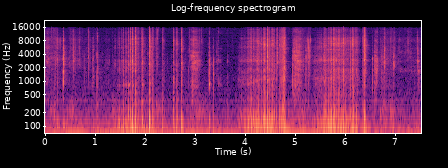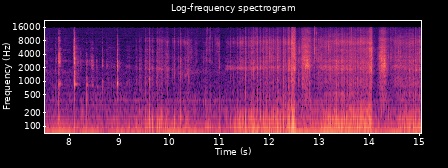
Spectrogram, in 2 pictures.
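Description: A flat metal blade shaves curls and chunks off the edge of a palm-sized rectangular bar of dry, solid yellow soap held in one hand. Rapid, dry scraping and crisp carving strokes repeat steadily throughout, with soft low thumps beneath and bright crumbly crackle on top.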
